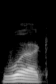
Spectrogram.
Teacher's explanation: in British English, we don't pronounce R at all in this word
